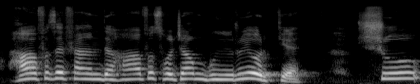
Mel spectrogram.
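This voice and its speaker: Very slow speech from a woman with a dark, mellow tone, over a quiet background. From Elazığ, eastern Turkey; Turkey. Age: 70s. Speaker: oral history interviewee; interviewee. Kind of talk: life story interview. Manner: halting. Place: studio. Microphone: lapel.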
